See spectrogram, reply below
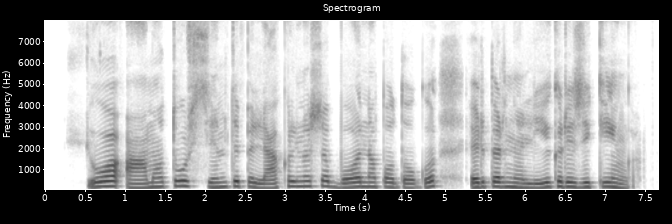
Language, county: Lithuanian, Alytus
